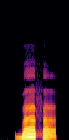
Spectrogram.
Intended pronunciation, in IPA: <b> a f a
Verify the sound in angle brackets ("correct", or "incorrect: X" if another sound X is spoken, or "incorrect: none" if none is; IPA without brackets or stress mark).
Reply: correct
